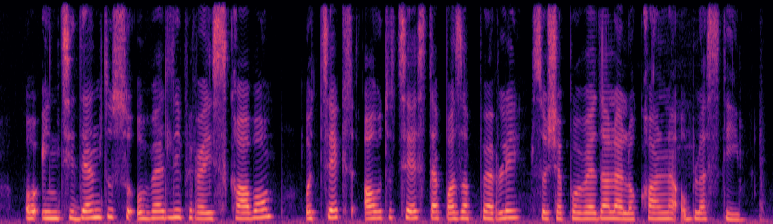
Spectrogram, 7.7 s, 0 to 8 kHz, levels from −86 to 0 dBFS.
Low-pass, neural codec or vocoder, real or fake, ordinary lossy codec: none; none; real; none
